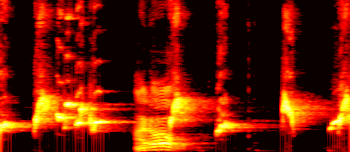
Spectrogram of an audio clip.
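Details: Red-whiskered bulbul, a caged bird trained for singing competitions and being readied for an upcoming contest, gives short bursts of clear, slurred whistled notes with brief pauses, while a man's voice speaks briefly in the middle.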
